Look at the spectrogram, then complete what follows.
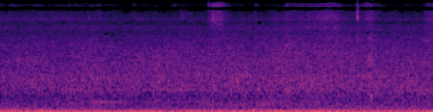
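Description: A steady, uneven low rumble with no speech over it.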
